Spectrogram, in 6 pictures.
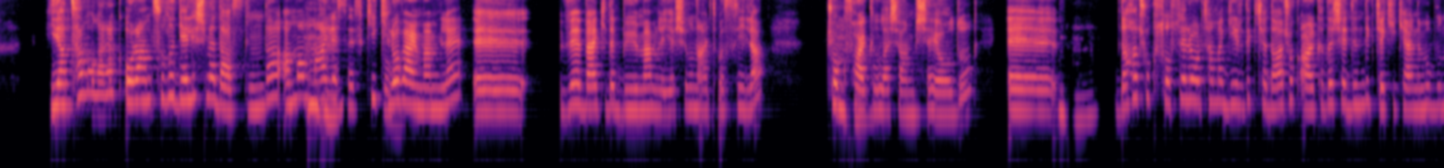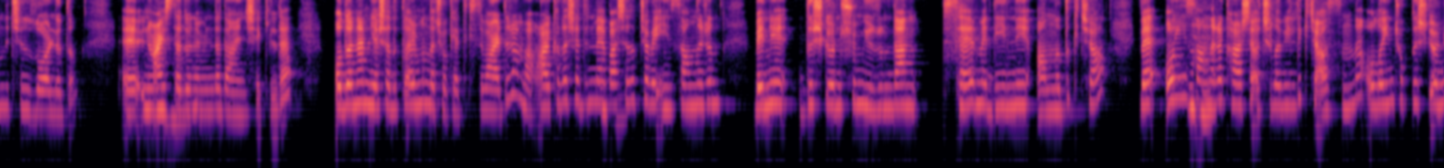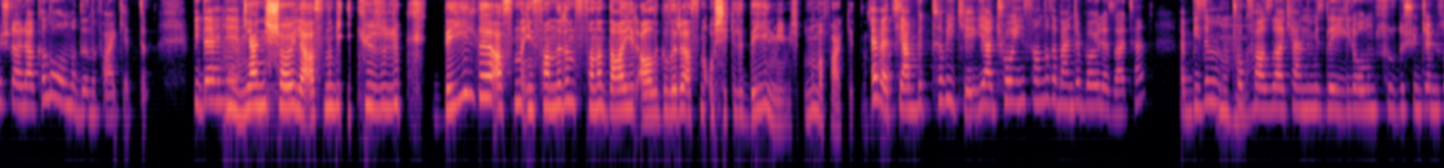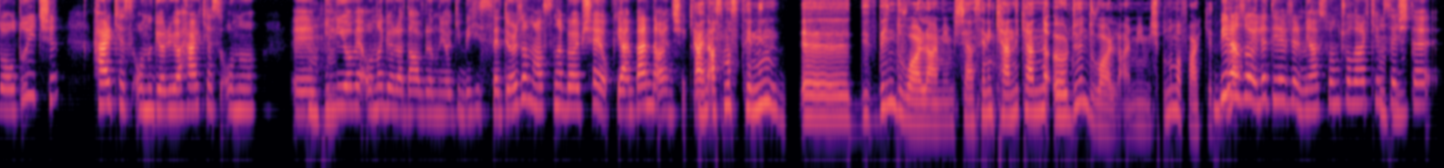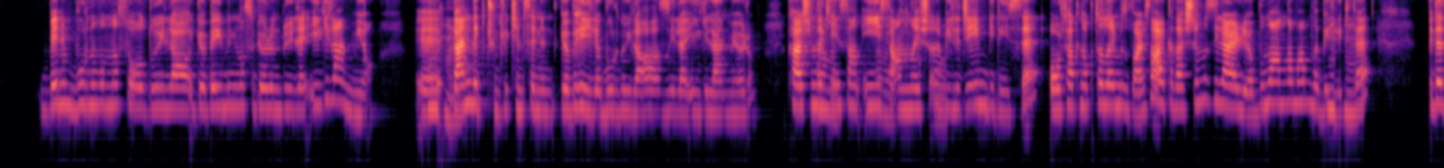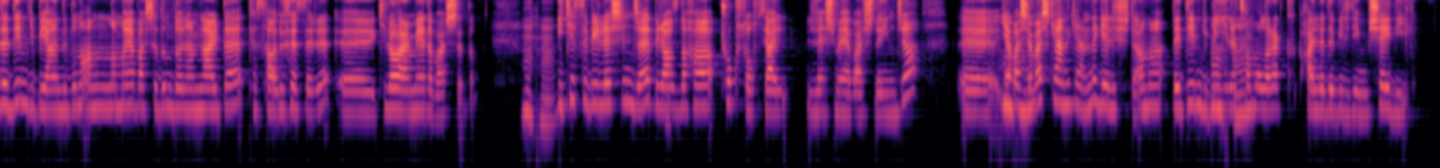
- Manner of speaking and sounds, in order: other background noise; tapping
- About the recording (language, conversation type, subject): Turkish, podcast, Kendine güvenini nasıl inşa ettin?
